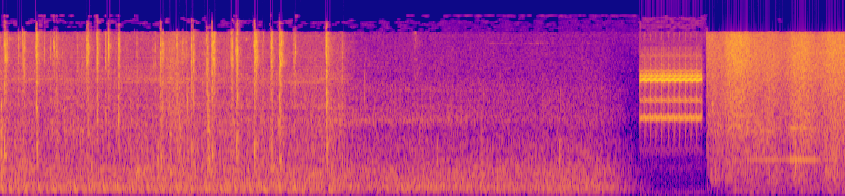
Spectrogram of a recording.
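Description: Rapid, irregular clicking like computer keyboard typing, over a steady noisy background, for about the first two and a half seconds. A short electronic beep follows about five seconds in.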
